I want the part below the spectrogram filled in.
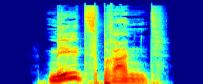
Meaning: anthrax
- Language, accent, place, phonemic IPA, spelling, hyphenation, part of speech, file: German, Germany, Berlin, /ˈmɪlt͡sbʁant/, Milzbrand, Milz‧brand, noun, De-Milzbrand.ogg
